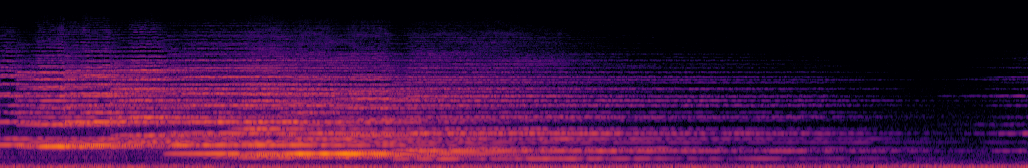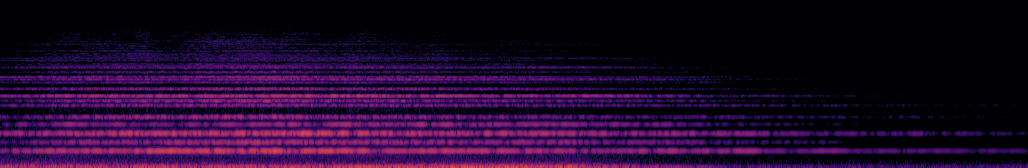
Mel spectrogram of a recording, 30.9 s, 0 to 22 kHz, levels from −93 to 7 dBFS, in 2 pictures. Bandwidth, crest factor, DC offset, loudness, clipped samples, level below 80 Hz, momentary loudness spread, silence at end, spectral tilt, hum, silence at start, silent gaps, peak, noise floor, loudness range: 12 kHz; 20 dB; under 0.1%; -33 LUFS; under 0.1%; -48 dBFS; 26 LU; 4 s; -4.5 dB/octave; none; 0 s; none; -16 dBFS; -72 dBFS; 24 LU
